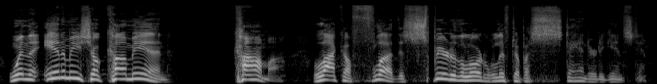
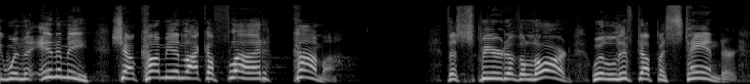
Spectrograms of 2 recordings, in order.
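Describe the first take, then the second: First: The break comes after the words come in. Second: The break comes after the words like a flood.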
